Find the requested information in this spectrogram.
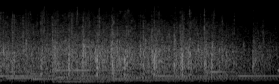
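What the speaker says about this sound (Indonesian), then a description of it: "Kasih tepuk tangan untuk Tuhan." Steady applause from a church congregation during a Sunday sermon, sustained clapping throughout with a faint tone lingering underneath.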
